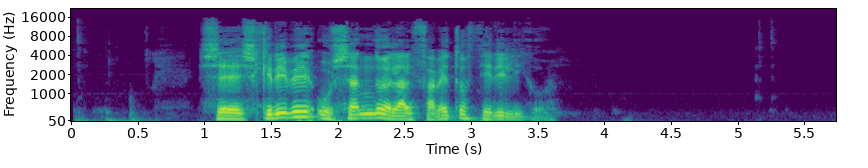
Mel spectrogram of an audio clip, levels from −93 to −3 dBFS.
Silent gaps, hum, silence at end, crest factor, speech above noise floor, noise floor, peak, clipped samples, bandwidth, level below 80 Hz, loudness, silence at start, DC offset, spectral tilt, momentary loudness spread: none; none; 2.1 s; 18 dB; 59 dB; -76 dBFS; -2 dBFS; under 0.1%; 15.5 kHz; -42 dBFS; -17 LUFS; 0.3 s; under 0.1%; -5.5 dB/octave; 9 LU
